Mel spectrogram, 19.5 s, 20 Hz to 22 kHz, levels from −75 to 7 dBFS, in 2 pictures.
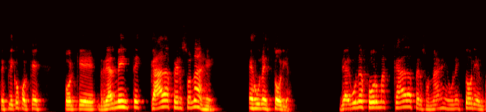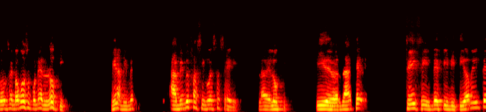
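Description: Speech recording, no technical faults heard anywhere in the clip.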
